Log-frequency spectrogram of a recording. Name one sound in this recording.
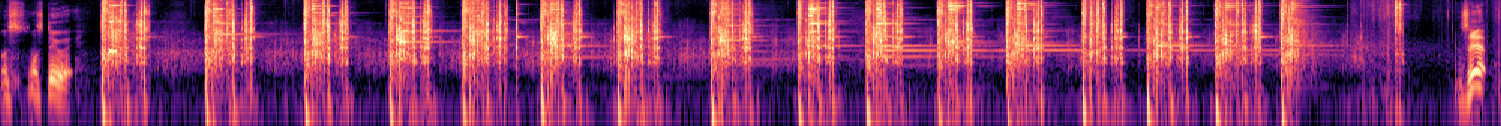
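Metal targets clang when hit.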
